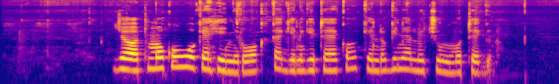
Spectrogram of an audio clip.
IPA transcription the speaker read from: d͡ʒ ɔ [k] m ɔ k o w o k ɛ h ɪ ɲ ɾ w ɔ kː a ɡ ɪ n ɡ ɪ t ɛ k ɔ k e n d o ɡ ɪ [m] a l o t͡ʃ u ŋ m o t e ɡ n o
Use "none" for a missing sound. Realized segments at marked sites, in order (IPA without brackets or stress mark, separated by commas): t, ɲ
